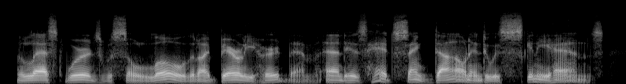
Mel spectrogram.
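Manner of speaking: usual speaking voice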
